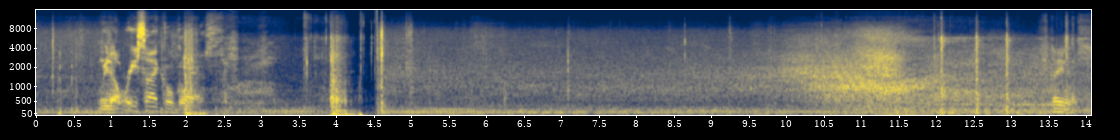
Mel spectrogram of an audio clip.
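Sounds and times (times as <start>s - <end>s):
truck engine humming: 0.0s - 10.8s.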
